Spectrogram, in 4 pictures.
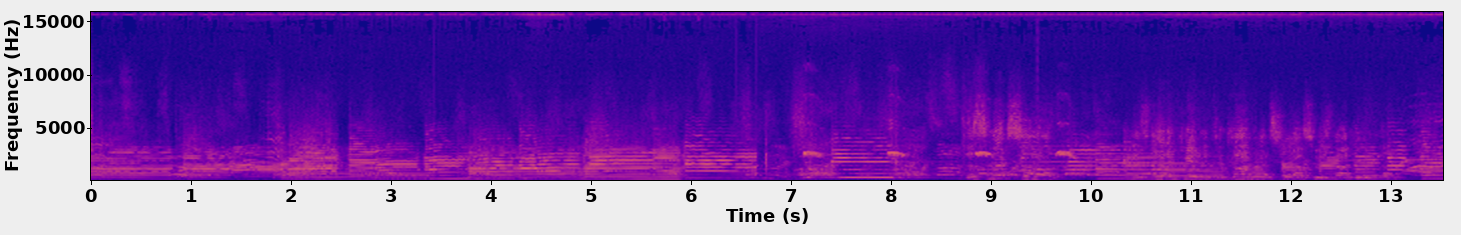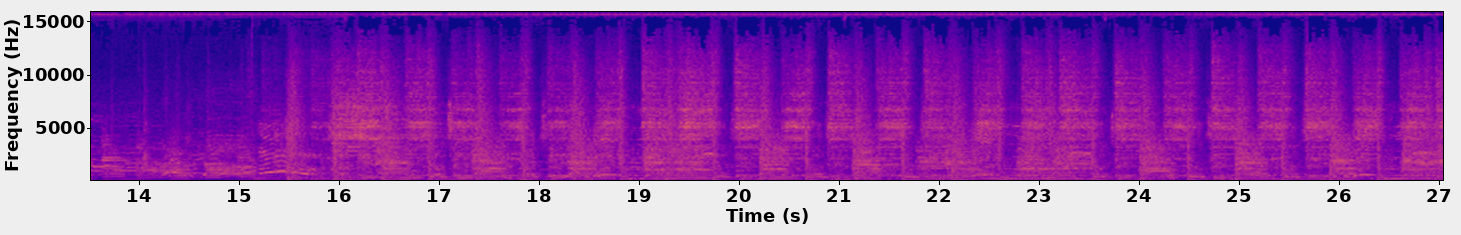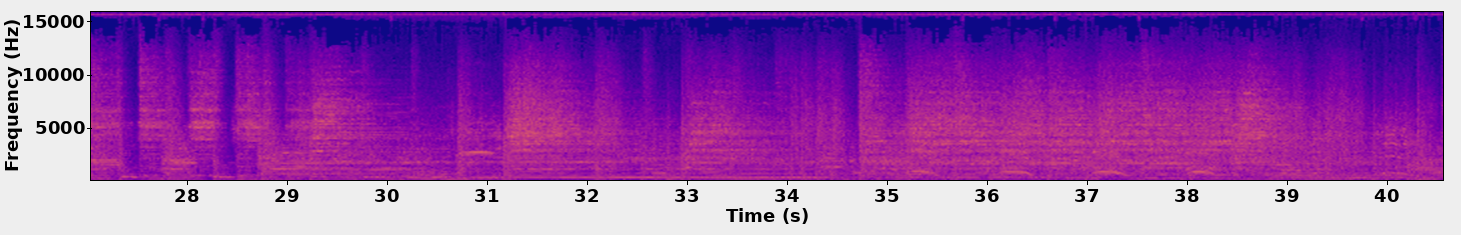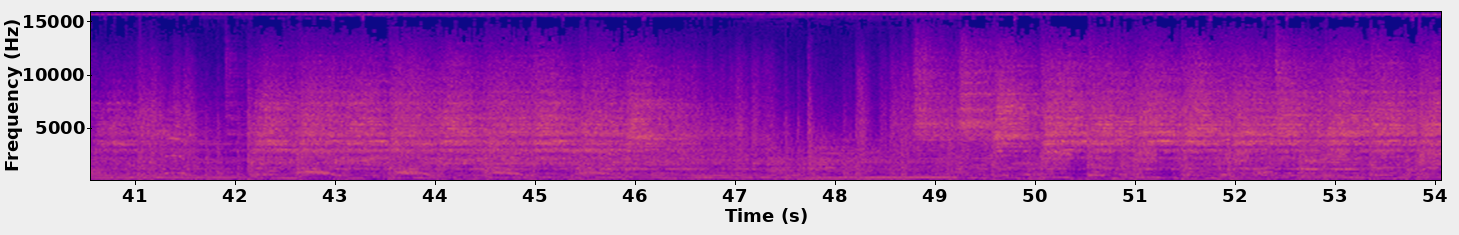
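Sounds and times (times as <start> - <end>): rock band playing live: 0.0 - 8.4, 9.0 - 54.0
person singing: 12.5 - 33.5, 34.1 - 47.0, 48.7 - 54.0
drum beat: 15.2 - 29.3, 30.8 - 54.0.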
